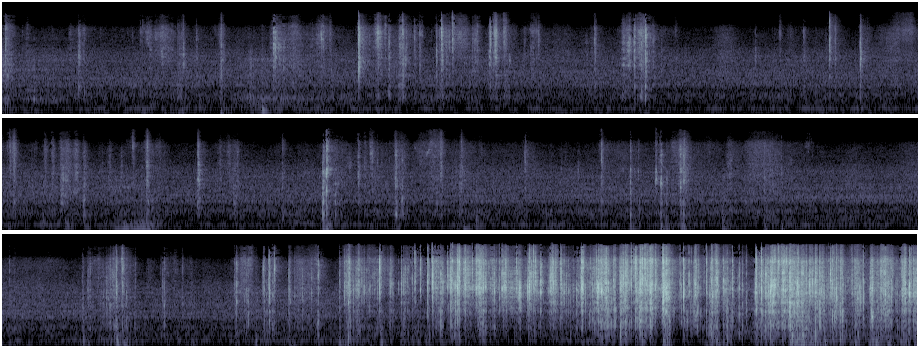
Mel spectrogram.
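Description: Trading cards being handled, with scattered small clicks and taps, then a plastic card-pack wrapper crinkling loudly as it is torn open during the last five seconds.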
